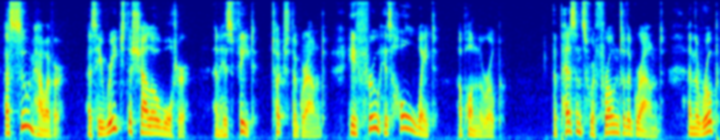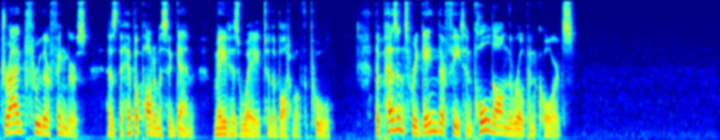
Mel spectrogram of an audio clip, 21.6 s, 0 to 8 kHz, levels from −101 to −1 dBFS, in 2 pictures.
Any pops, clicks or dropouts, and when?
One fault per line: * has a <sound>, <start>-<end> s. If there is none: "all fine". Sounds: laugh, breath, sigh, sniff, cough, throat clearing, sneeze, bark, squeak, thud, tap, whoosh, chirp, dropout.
all fine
